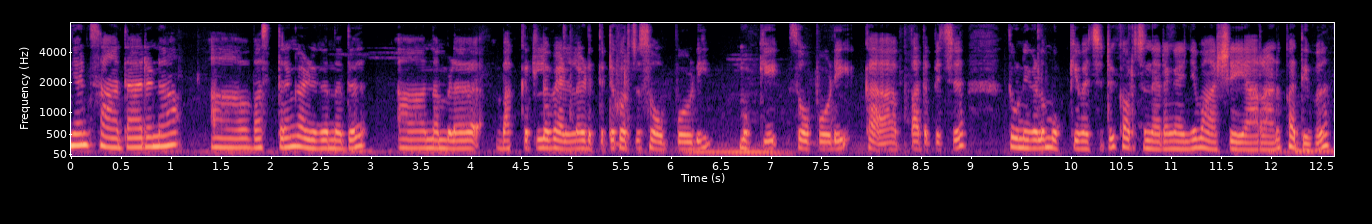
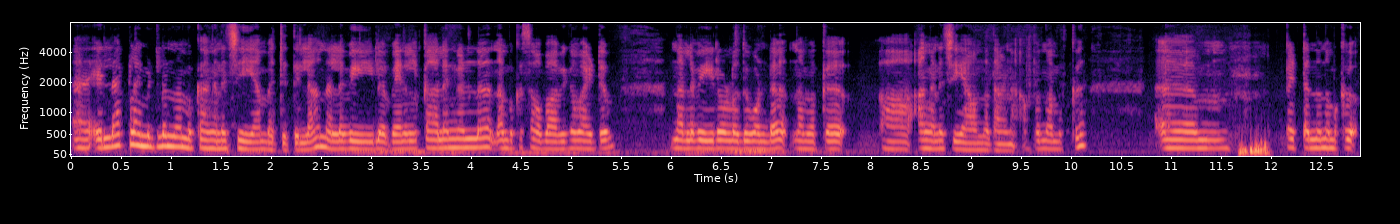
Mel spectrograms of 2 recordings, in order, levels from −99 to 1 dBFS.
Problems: none marked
